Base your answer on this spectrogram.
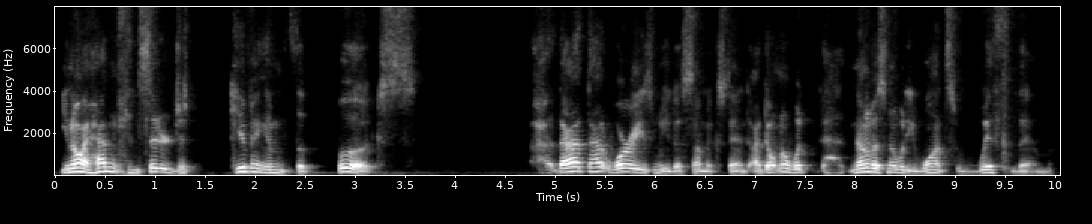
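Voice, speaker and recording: A man's voice: a little high, expressive, a little slow, darkish tone, voice pushed up. A man voicing a thoughtful, cautious gnome bard in a tabletop game, pondering as he talks. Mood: wary, pondering.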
